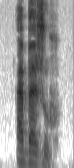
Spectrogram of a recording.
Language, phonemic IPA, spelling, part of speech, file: French, /a.ba.ʒu/, abajoue, noun, LL-Q150 (fra)-abajoue.wav
- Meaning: 1. a pouch in the cheek of some animals, usually used to carry food; a cheek pouch 2. a flabby face or cheek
